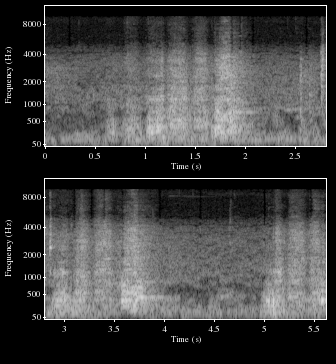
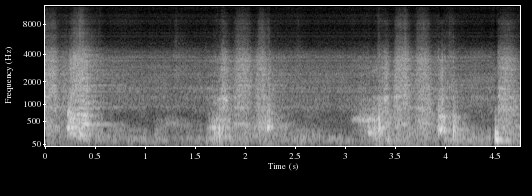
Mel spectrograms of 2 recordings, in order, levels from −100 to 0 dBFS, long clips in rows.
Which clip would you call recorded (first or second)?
first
